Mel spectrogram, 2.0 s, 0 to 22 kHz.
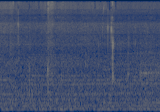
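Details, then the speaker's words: Citroen C4 Picasso interior blower motor after repair of a fault where it wouldn't work on any speed, engine running: steady, even whoosh with a low hum and no rattle or squeal, fan balanced and quiet at maximum speed. Normal blower operation. "And if we select our fans, can hear our fan working. Look like our fan balancing is working. Nice silent fan on maximum speed as we reduce the speed."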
